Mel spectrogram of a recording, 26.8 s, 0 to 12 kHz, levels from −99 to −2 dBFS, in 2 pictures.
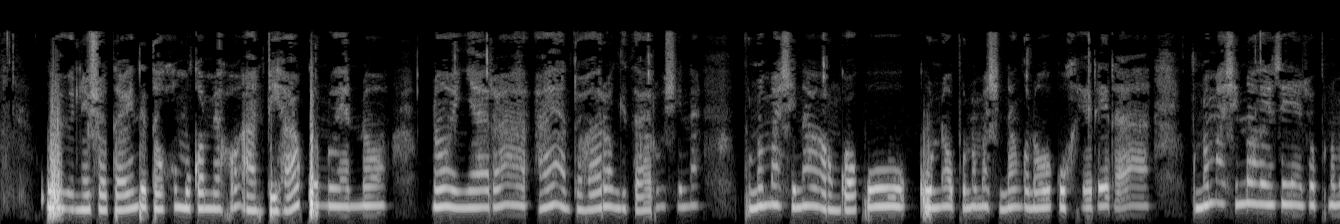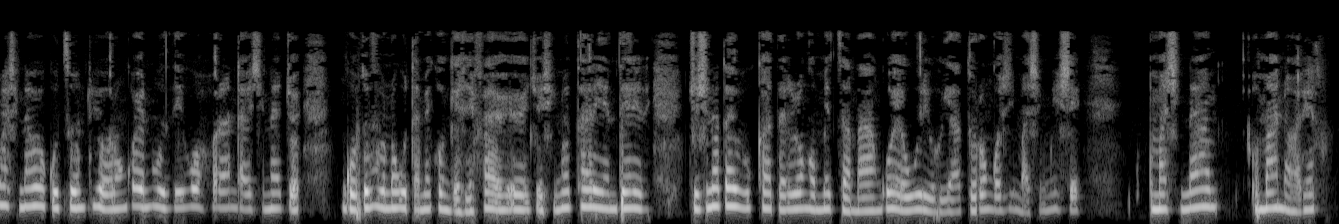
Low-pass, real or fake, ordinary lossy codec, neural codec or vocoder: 7.2 kHz; real; MP3, 32 kbps; none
